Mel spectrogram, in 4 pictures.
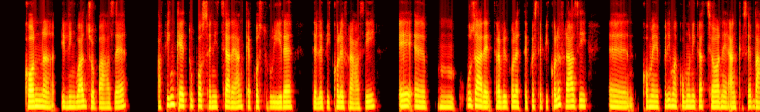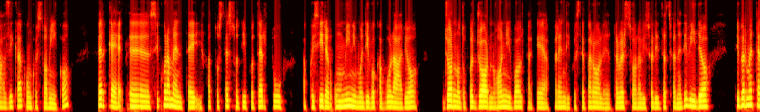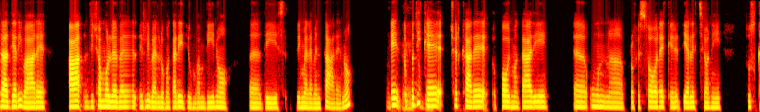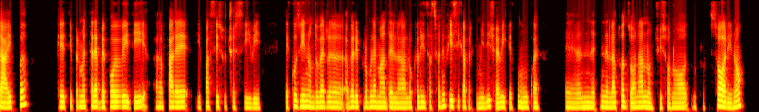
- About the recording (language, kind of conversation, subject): Italian, advice, Perché faccio fatica a iniziare un nuovo obiettivo personale?
- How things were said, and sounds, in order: none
